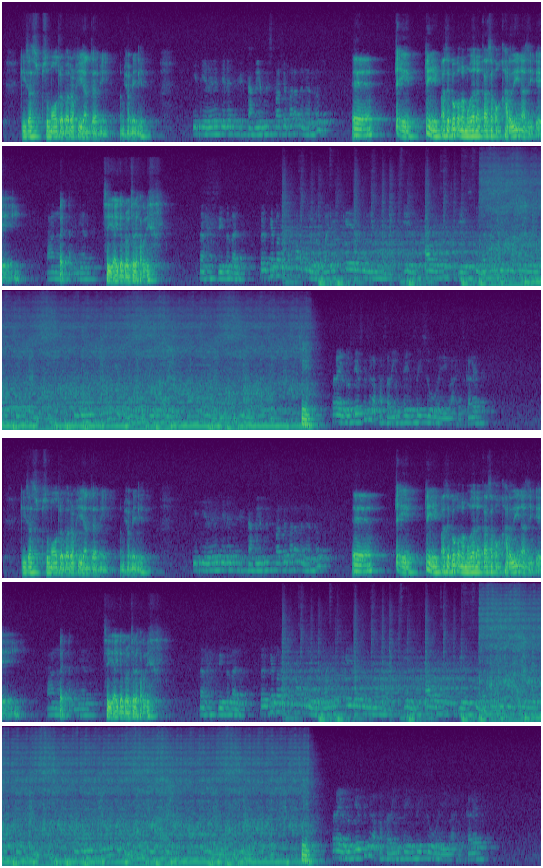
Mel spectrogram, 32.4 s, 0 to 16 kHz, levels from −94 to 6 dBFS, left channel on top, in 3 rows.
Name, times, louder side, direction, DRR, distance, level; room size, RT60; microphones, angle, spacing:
voice 1, 0.4-2.9 7.0-7.4 7.9-11.1 11.9-12.1 12.8-13.9 27.5-27.8, left 1 dB, 35° left, 4 dB, 1.1 m, -23 dB
voice 2, 3.8-6.5 11.7-12.6 13.3-13.6 14.7-15.6 15.9-22.1 23.0-27.1 28.2-31.1, equal, 70° left, 1 dB, 7.4 m, -39 dB
sound 1, 16.3-27.0, equal, 15° right, 4.3 m, -40 dB
sound 2, 20.3-27.7, equal, 50° right, 7.6 m, -35 dB
28.0 x 15.0 x 8.3 m, 0.86 s
head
